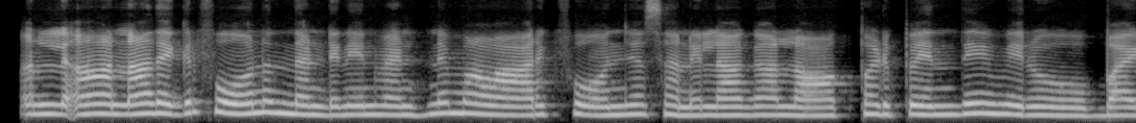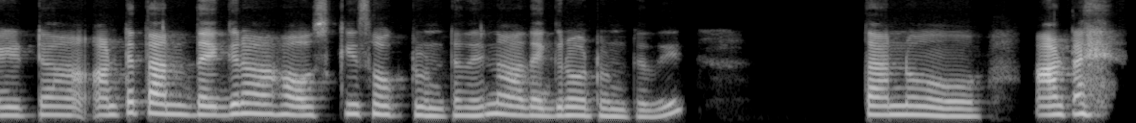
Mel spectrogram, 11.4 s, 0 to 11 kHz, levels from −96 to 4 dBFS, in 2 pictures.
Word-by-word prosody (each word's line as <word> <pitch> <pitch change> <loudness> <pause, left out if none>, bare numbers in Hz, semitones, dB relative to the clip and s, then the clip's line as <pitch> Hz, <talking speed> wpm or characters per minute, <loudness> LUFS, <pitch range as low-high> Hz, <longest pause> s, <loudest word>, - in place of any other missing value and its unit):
అల్ 250 0 0 0.2
ఆ! - - +5 0.2
నా 255 - +6
దగ్గర 275 +2 +1
ఫోను 275 -1 +2
ఉందండి. 240 -5 0
నేను 235 0 -1
వెంటనే 230 +4 -2
మా 265 - +2
వారికి 230 +1 0
ఫోను 225 -2 -1
జేశాను 245 -3 -2
ఇలాగా 225 0 0
లాక్ 215 0 -1
పడిపోయింది. 245 0 0
మీరు 230 -2 0 0.3
బయట 215 +1 -2 0.3
అంటే, 235 +5 +1
తన 255 -2 +5
దగ్గర 235 +3 +2 0.2
హౌస్ 225 -1 0
కీస్ 255 0 -4
ఒకటుంటది, 215 -2 -4
నా 245 - +1
దగ్గర 215 +1 -2
ఒకటుంటది. 195 +3 -5 1.0
తను 235 0 +2 0.6
ఆ - - +11
టైమ్ 255 -1 +3
235 Hz, 155 wpm, -23 LUFS, 220-250 Hz, 1.0 s, ఆ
